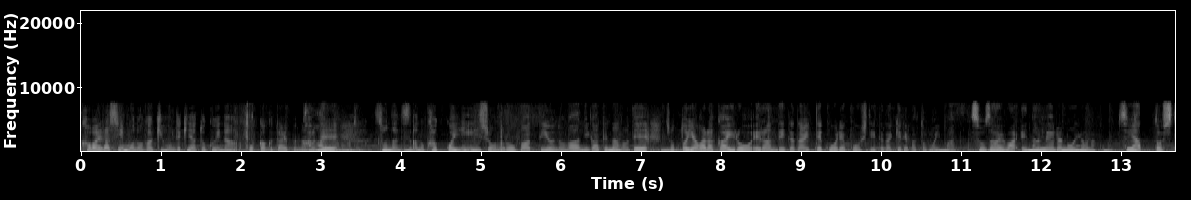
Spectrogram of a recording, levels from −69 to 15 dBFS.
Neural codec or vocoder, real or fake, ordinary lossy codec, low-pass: none; real; none; none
